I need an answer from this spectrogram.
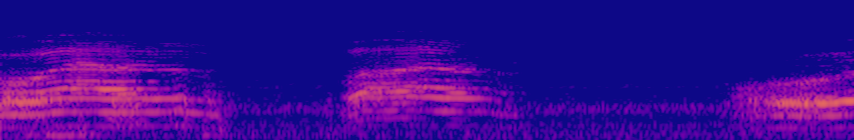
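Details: Cat giving three long, loud, whining meows in a small quiet room, each strongly harmonic and wavering in pitch, the last one rising at the end, with near silence between calls.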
